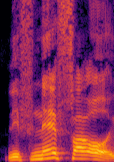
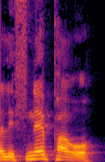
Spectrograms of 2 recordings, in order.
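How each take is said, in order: First: The second word begins with an f sound. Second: The second word begins with a p sound. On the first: The speaker calls it right. "if the words are connected, lifne faro, then then it's always going to be faro" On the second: The speaker calls it wrong. "You're never going to have a lifne paro"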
